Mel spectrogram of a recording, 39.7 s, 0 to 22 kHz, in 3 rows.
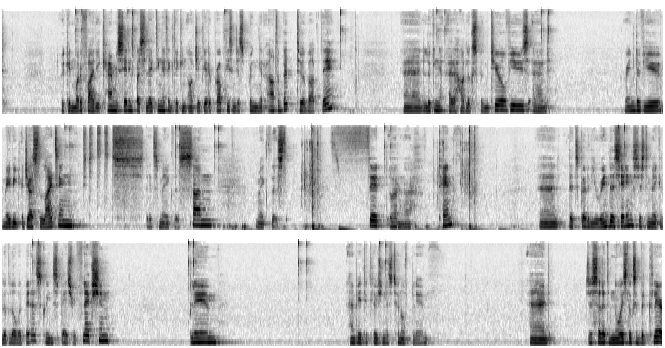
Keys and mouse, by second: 1.5 click, 2.5 click, 4.4-6.8 drag, 9.0 click, 10.9-16.1 drag, 16.5 click, 17.6-23.7 drag, 25.5 click, 27.3 click, 30.1 click, 33.1 click, 34.0 click.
